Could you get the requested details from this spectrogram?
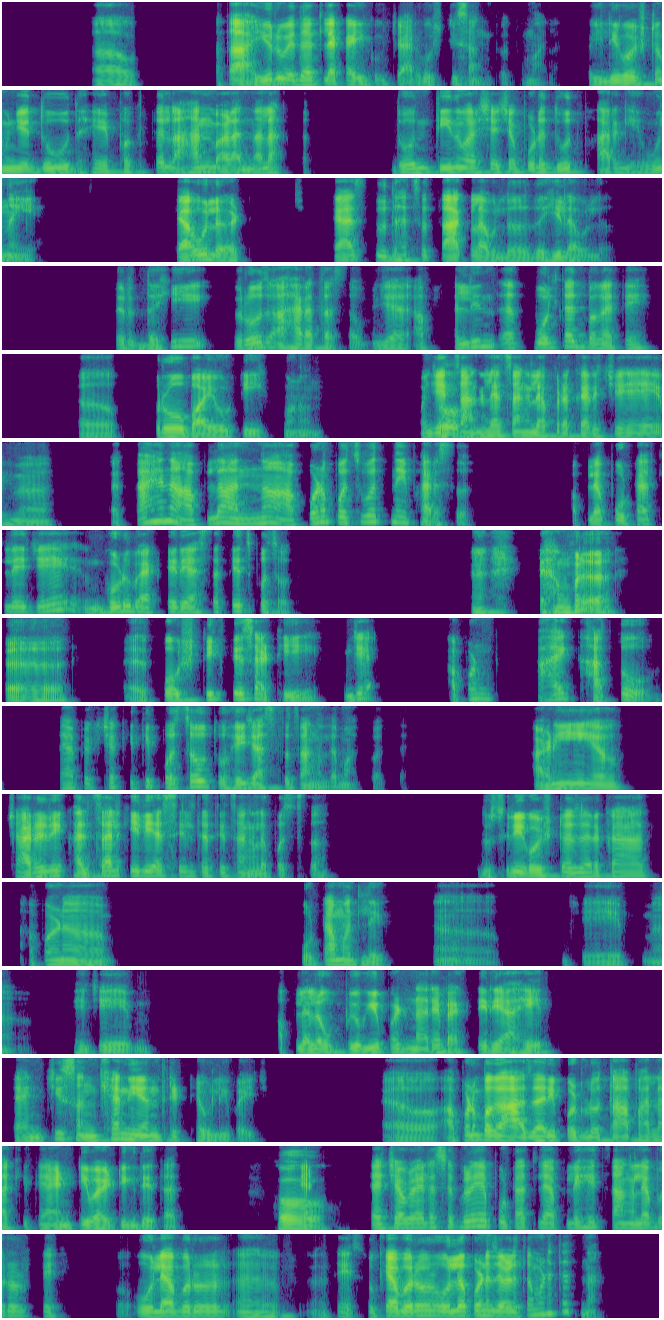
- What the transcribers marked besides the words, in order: in English: "बॅक्टेरिया"; laughing while speaking: "त्यामुळं अ"; in English: "बॅक्टेरिया"
- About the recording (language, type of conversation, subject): Marathi, podcast, घरच्या जेवणात पौष्टिकता वाढवण्यासाठी तुम्ही कोणते सोपे बदल कराल?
